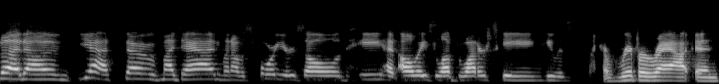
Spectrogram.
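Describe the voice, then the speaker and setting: Woman with a slight Southern US accent, medium pitch, ordinary pitch variation and a moderate pace. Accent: slight Southern twang. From North Carolina. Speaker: former champion water skier and motivational speaker. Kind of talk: interview.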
